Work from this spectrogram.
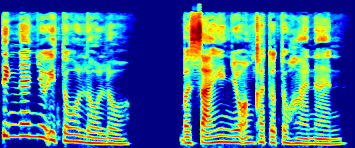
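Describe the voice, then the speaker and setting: A woman's voice: low-pitched, huge pitch swings, moderate pace, darkish tone, no echo, clean studio sound. A woman voicing a vengeful young heiress in an audio drama, emphatic and full of authority. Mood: bitter, pleading. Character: commanding vengeful young heiress, bitter yet loving.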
